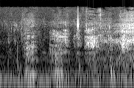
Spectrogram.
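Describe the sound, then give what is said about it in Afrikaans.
A small dog with a shiny black coat, Russie, yapping in quick, repeated sharp bursts, moderately loud, with no one talking. “Hy is klein en hy het 'n blink swart pels. Hy kef kef aan mekaar en 'n happie aan die Engels as jy nie oppas nie en wanneer jy dit die minste verwag.”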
